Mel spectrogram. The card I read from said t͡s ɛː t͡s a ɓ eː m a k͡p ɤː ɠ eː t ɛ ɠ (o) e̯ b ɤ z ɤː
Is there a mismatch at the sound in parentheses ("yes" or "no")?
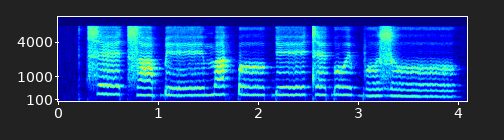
no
